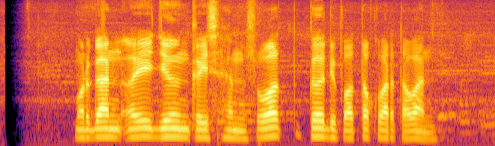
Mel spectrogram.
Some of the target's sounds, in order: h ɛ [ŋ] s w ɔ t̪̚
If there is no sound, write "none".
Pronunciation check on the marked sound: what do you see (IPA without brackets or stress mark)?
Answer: m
